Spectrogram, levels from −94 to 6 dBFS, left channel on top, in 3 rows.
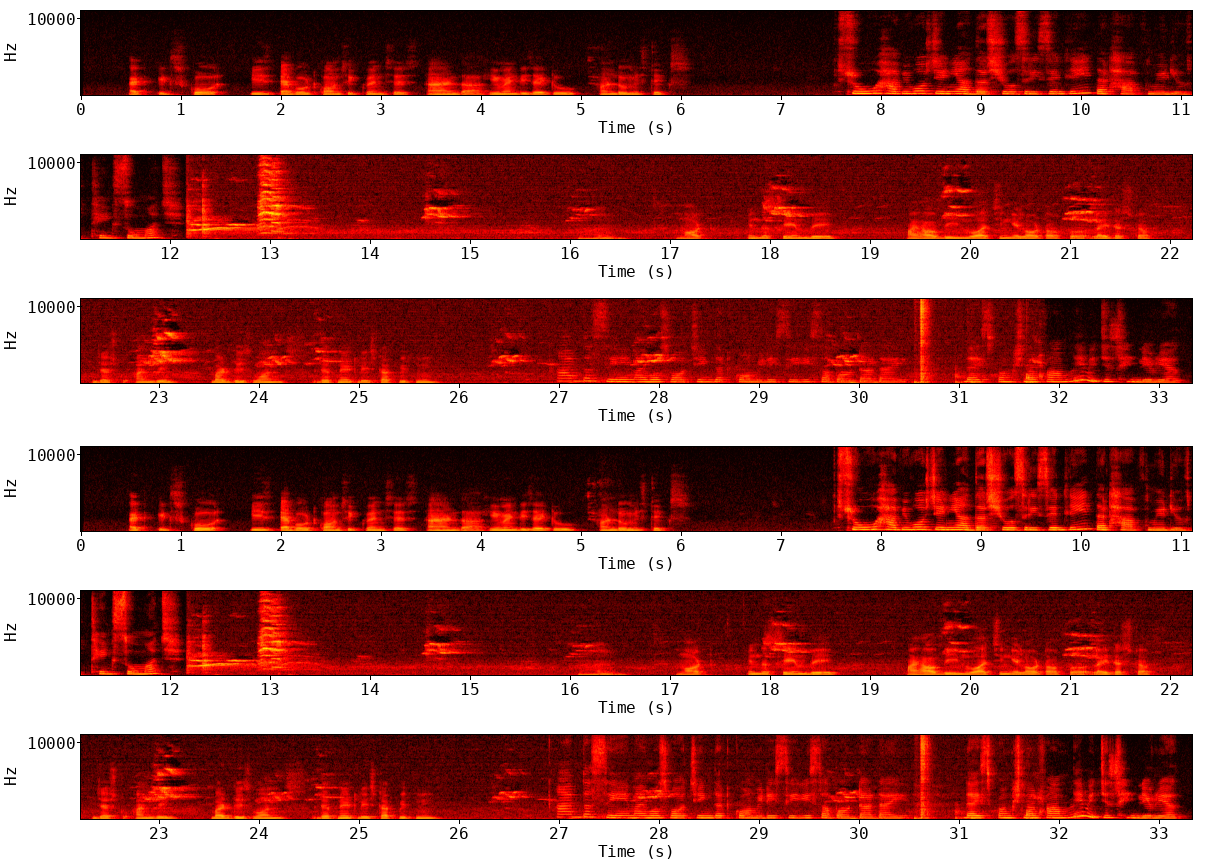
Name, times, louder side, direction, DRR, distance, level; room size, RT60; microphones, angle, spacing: voice 1, 0.5-1.4 1.7-6.1 16.1-16.6 17.1-17.4 17.8-18.7 19.4-21.9 22.3-23.2 23.5-25.8, right 1 dB, 10° right, 0.5 m, -35 dB
voice 2, 7.6-12.1 27.0-30.8 31.0-33.2, right 3 dB, 50° right, 1.3 m, -33 dB
Chirp tweet, 12.2-31.8, left 3 dB, 30° left, 2.2 m, -38 dB
7.2 x 4.4 x 3.2 m
head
